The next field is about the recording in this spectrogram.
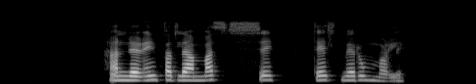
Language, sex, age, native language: Icelandic, female, 40-49, Icelandic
